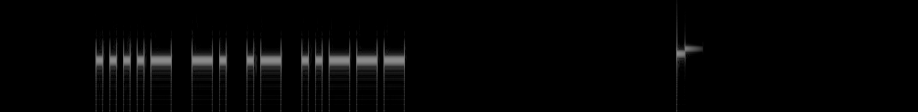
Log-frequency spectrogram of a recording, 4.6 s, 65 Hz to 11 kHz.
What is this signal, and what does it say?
Morse code, heard as a keyed tone, about 34 wpm, 700 Hz. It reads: 4NA2
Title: Common Cut Numbers - 4-Digit 35wpm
